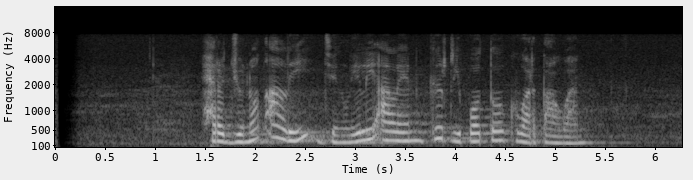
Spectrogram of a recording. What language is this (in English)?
Sundanese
